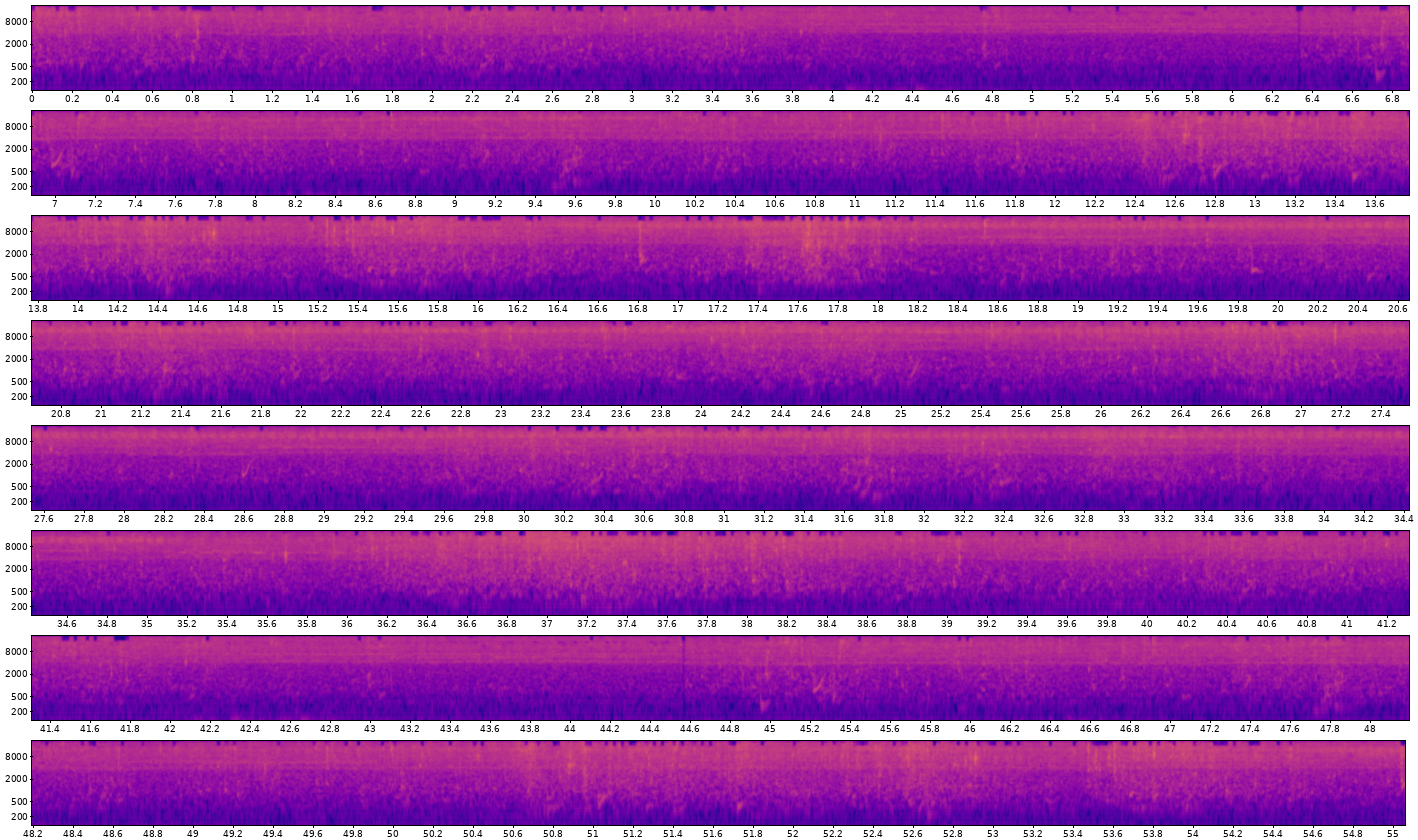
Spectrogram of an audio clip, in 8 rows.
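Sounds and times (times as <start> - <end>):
river water babbling: 0.0 - 55.0
faint low rumble: 28.6 - 54.8.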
